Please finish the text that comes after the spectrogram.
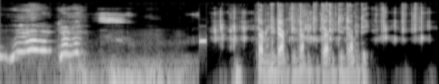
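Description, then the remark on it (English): Loud, rapid keyboard clatter, keys hammered in a dense frantic burst for a couple of seconds, coming after a brief wavering, wailing tone at the start. “You're not typing, you're just smashing your keyboard now.”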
